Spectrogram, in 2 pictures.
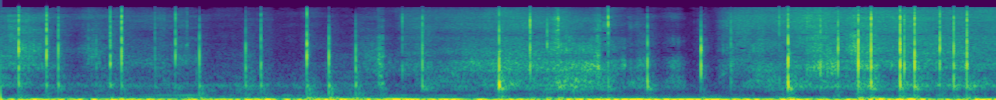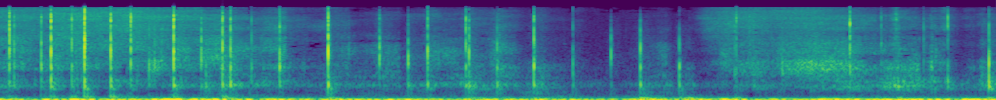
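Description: Long acrylic nails tap and scratch the cover of a thick, solid purple hardcover book lying closed on a carpet. Quick, sharp, dry clicks are mixed with bright, rasping scratches. Each tap dies away at once, over a steady low rumble.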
